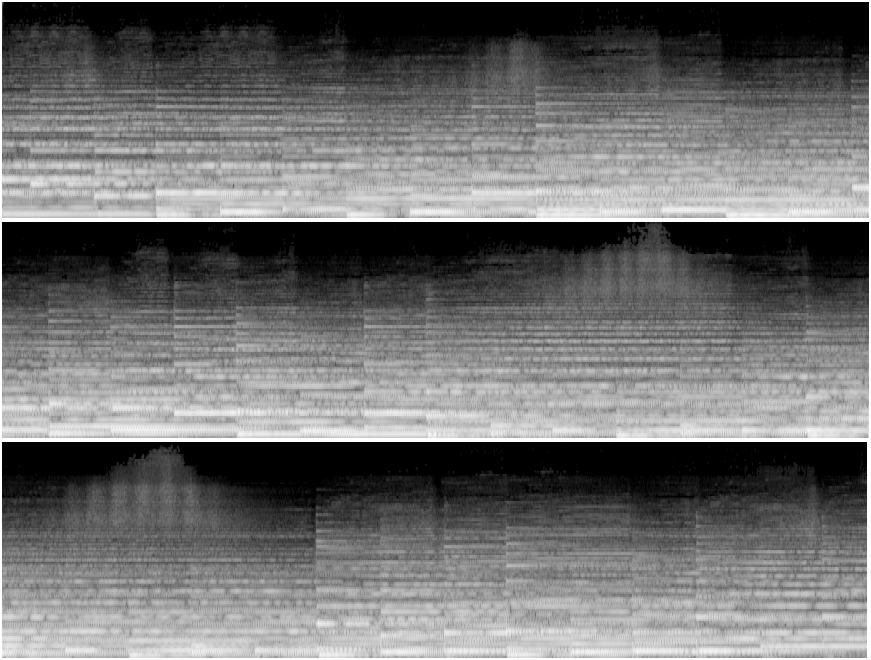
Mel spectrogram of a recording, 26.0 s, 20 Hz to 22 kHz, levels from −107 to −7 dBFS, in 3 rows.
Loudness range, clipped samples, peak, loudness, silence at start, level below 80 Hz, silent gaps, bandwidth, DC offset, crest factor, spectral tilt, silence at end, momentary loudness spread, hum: 3 LU; under 0.1%; -4 dBFS; -18 LUFS; 0 s; -44 dBFS; none; 6.4 kHz; under 0.1%; 14 dB; -10 dB/octave; 0 s; 5 LU; none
